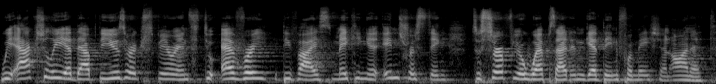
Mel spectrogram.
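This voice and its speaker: A woman talks at a fairly quick pace in a high pitch. Her pitch variation is ordinary. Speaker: startup co-founder. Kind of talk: startup pitch. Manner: fast.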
